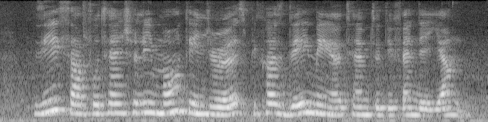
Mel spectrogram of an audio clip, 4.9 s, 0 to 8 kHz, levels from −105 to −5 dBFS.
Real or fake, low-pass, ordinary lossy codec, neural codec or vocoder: real; none; none; none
